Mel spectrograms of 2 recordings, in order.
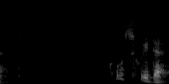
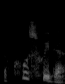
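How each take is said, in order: First: Softer, slow gentle echo; soft slow repeat. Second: Said in the usual way. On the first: Real, not acted. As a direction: let it fall away tenderly.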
